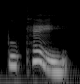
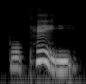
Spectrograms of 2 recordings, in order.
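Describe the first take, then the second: No difference in how they are said.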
